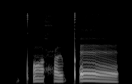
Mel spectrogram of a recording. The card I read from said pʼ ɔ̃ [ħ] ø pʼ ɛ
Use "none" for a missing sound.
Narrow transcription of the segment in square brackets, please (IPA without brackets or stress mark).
ħ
